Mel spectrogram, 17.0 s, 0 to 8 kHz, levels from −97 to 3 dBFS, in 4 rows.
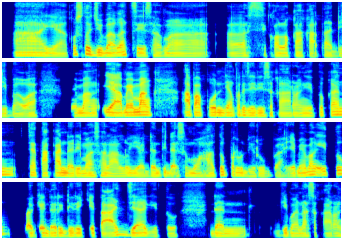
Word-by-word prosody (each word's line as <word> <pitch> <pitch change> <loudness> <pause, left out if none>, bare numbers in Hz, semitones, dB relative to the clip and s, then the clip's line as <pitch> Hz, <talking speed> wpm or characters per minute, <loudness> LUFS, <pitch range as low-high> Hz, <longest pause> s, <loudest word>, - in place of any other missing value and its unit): Ah, 100 0 +1
iya 85 -2 -2
aku 85 - -8
setuju 130 -8 +4
banget 95 +5 +2
sih 90 - 0
sama, 85 -3 -3 0.3
eee, 85 -1 -3
psikolog 85 -1 -2
Kakak - - -3
tadi 80 +1 -5
bahwa, 80 +1 -2 0.4
memang 90 0 0
ya 105 -3 +7
memang 110 +3 +8 0.4
apa 105 - +7
pun 105 -1 +2
yang 100 0 +1
terjadi 95 -3 -1
sekarang 85 0 -3
itu 105 - -4
kan 125 +3 0 0.2
cetakan 95 -1 +2
dari 85 +1 +1
masa 85 +1 -2
lalu 85 +2 -1
ya? - - -5
Dan 80 +1 -3
tidak 90 -1 -2
semua 85 -2 -3
hal 85 +1 -2
itu 120 - +1
perlu 100 -2 -2
dirubah 80 -1 -7
ya - - -2
memang 95 +8 +2
itu 150 +4 -1 0.2
bagian 90 +2 +1
dari 90 +1 +1
diri 90 0 0
kita - - +3
aja 100 -6 +2
gitu, 80 -1 -9 0.4
dan 80 -2 -2 0.4
gimana 85 -1 -3
sekarang 85 +1 -3
90 Hz, 160 wpm, -27 LUFS, 85-100 Hz, 0.4 s, memang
